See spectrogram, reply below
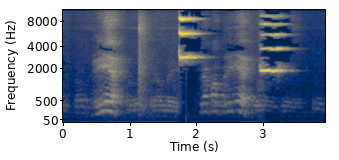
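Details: Pet Grey parrot indoors, speaking its first words: a few speech-like syllables, then two loud, pure whistles with bright overtones, the first high and the second lower, over a murmur of background voices.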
